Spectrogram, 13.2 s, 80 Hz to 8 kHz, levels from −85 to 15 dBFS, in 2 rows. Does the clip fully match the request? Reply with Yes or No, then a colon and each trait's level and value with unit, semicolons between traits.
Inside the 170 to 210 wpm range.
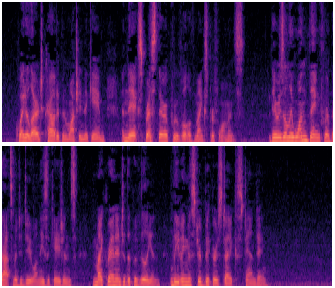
Yes: average, 175 wpm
